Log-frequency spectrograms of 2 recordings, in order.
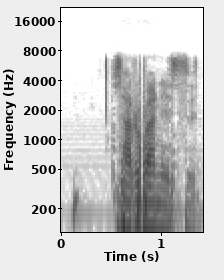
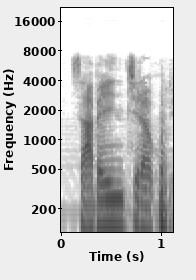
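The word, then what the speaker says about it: Sarbanes: 사르바네스 또는 사베인즈라고도 이야기하는데 발음을 하죠.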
